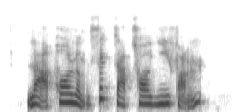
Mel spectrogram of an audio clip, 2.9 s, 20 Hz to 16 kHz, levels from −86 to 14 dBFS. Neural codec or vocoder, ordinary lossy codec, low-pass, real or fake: codec, 16 kHz, 4 kbps, FreqCodec, larger model; Opus, 16 kbps; 7.2 kHz; fake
